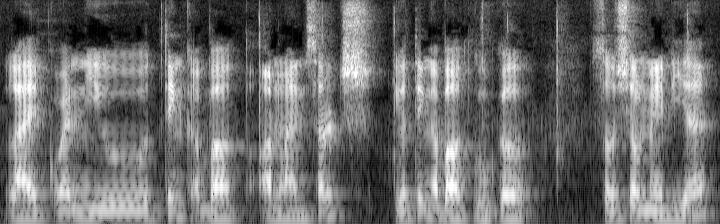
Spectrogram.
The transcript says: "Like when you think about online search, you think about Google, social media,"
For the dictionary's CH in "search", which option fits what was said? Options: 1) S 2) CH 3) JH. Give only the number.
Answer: 2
